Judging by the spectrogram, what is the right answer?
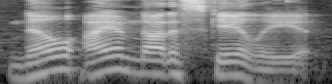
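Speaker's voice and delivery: ordinary talk, nothing marked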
